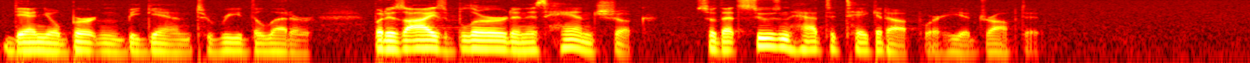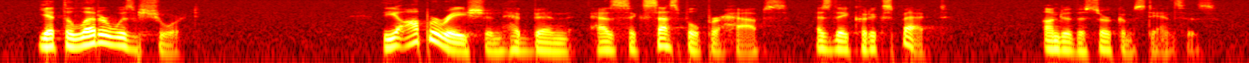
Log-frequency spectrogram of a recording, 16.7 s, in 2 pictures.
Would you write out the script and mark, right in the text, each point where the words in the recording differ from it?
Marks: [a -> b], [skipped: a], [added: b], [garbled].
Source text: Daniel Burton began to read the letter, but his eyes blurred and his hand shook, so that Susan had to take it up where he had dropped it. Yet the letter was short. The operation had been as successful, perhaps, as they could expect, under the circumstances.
Daniel Burton began to read the letter, but his eyes blurred and his hand shook, so that Susan had to take it up where he had dropped it. Yet the letter was short. The operation had been as successful, perhaps, as they could expect, under the circumstances.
